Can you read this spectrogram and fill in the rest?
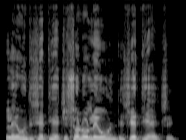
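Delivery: very high, desperate wail. A narrator's reading. Hostess watching the clock, desperate. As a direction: wail it in despair. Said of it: "ripeté disperata".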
